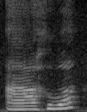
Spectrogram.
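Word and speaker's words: āhua: the a for example in our book about shapes that has got a macron so that sound is ahua but this one is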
